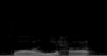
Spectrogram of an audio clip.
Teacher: Ha is from the throat, so we want an airy sound.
